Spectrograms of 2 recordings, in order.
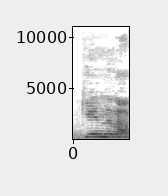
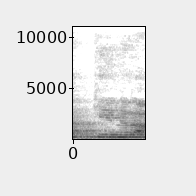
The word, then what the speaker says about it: केनरा: और K का मतलब होता है हमारा केनरा बैंक। क्या होता है? केनरा। वैसे ये के प्रोनाउंसिएशन में है, ऐसे C से केनरा होता है।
